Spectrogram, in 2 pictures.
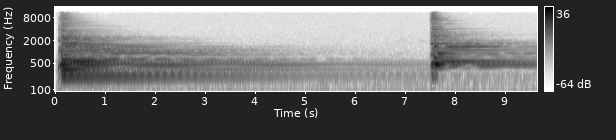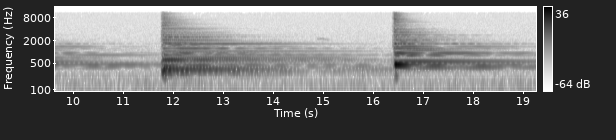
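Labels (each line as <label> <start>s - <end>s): A person is playing the guitar. 0.0s - 19.3s
A person produces a melodic sound with noticeable echo. 0.0s - 19.3s
The sound gradually fades. 0.0s - 19.3s
A person is whistling. 14.8s - 15.1s
A quiet whistling can still be heard. 14.8s - 15.1s
A whistle sounds briefly without variation. 14.8s - 15.1s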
